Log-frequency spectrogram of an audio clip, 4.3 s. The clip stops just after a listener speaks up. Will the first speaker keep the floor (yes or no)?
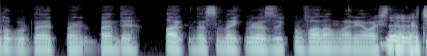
no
